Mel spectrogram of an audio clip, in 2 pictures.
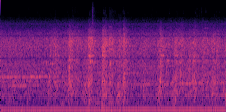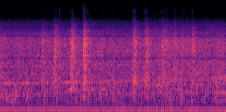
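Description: Mumbai suburban electric local train running along the track, heard from the side of a coach: a steady rumble with clusters of sharp wheel clacks over the rail joints, about two seconds in and again from the middle to near the end.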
